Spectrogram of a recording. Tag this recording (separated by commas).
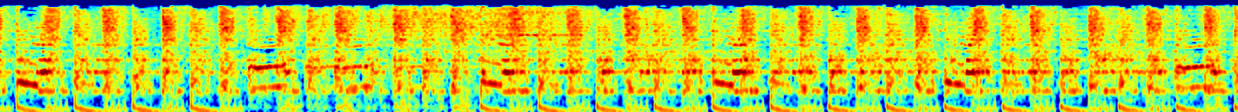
Cluck, Music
